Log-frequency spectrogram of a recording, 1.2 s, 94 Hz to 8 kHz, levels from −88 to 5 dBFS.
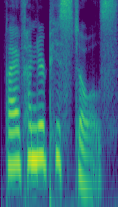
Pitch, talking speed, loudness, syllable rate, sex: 225 Hz, 150 wpm, -15 LUFS, 5.6 syllables/s, female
